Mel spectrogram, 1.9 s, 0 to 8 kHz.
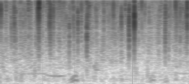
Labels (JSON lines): {"label": "biophony, cascading saw", "recorder": "SoundTrap 600 or HydroMoth"}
